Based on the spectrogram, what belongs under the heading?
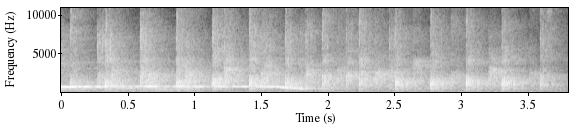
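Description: An audience applauding with steady, rhythmic clapping that fades gradually over about four seconds. A sustained high tone sounds through the first half, then slides downward and disappears.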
